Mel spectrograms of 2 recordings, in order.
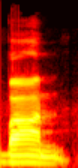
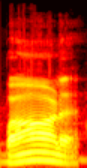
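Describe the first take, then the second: First: The n sound is dental, tongue behind teeth. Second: The n sound is retroflex, tongue curled back. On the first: This is how people in another region say it. "न बोलते हैं" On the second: This is how people in one region say it. "जैसे हरियाणा में जो है अड़ा कहते हैं"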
